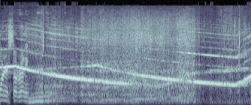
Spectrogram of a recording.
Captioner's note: engine revving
